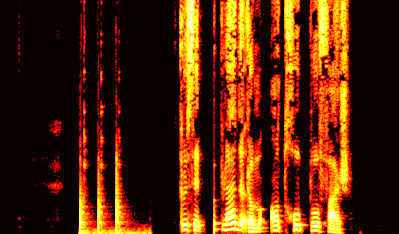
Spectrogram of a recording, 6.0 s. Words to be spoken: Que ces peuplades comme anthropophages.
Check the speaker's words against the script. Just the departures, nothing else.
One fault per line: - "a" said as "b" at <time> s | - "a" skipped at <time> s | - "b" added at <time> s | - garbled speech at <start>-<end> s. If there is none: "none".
none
